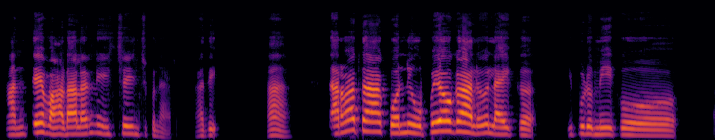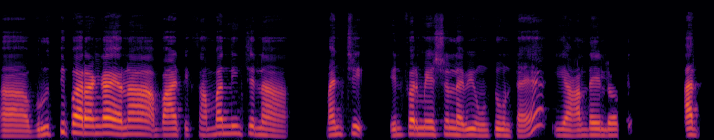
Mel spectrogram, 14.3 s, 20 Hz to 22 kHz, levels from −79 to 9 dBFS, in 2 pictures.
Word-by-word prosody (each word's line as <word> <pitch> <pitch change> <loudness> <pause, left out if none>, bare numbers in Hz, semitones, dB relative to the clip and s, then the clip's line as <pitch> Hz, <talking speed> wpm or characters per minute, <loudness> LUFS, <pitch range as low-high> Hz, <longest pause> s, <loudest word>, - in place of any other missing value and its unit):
అంతే 195 +6 0
వాడాలని 200 +3 +3
నిశ్చయించుకున్నారు 200 -2 -7 0.3
అది. 170 +2 -9 0.6
ఆ! - - -1 0.6
తర్వాత 295 +7 +4 0.3
కొన్ని 235 +1 +2
ఉపయోగాలు 265 -4 +7 0.2
లైక్ 190 -2 -2 0.5
ఇప్పుడు 210 +1 -2
మీకు 185 -1 -3 0.9
ఆహ్, 150 -1 -2
వృత్తిపరంగా 215 +2 +2
ఏవైనా 200 +1 0 0.3
వాటికి 175 -1 -3
సంబంధించిన 210 +1 -5 0.6
మంచి 190 +3 -5 0.4
ఇన్ఫర్మేషన్లు 190 0 -4
అవి 175 +2 -3
ఉంటూ 155 +2 -8
ఉంటాయా? 155 - -7 0.2
ఈ - - -11 0.2
ఆన్లైన్‌లోకి 170 0 -6 0.6
అద్ - - -3
195 Hz, 100 wpm, -22 LUFS, 175-215 Hz, 0.9 s, ఉపయోగాలు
